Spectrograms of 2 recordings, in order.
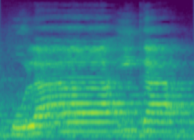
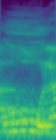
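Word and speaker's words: أولئك: Ulaika ya, bacanya kan nggak ula tapi ulaika gitu ya.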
